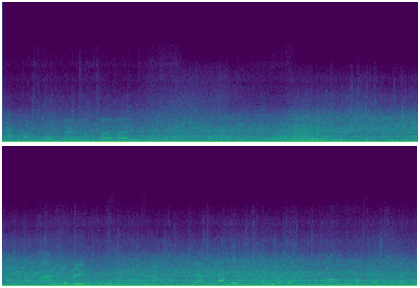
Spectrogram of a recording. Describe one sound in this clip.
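Several men shout and call out to each other.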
